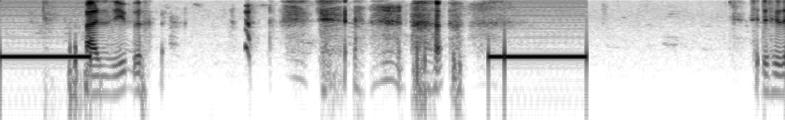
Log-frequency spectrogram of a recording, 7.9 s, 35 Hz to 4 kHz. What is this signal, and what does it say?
Ringback tone (Europe, 425 Hz), with speech.
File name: out- -2016- - - .79420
